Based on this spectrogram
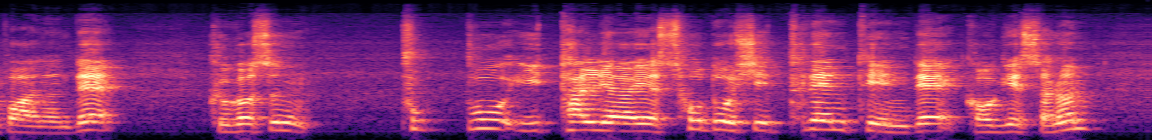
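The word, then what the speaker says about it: Trent: 트렌트. 네. 트렌트. 이 영어에서 T하고 R이 붙으면 그 T라고 발음 안 하고 치 이런 발음이 나오죠. 크리스마스 추리.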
